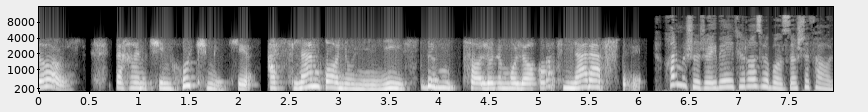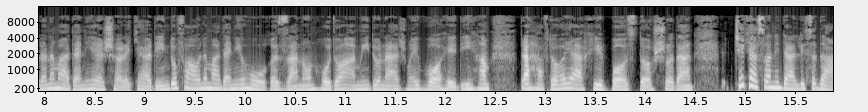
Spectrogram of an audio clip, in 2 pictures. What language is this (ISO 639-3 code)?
fas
